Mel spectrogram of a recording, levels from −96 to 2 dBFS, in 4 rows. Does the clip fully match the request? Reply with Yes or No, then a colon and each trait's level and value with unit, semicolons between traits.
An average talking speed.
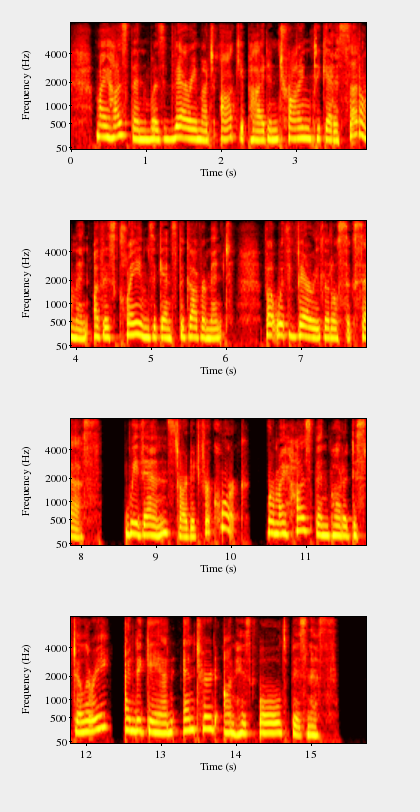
Yes: average, 160 wpm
